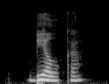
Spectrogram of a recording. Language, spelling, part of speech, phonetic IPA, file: Russian, белка, noun, [ˈbʲeɫkə], Ru-белка.ogg
- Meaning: squirrel (mammal)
